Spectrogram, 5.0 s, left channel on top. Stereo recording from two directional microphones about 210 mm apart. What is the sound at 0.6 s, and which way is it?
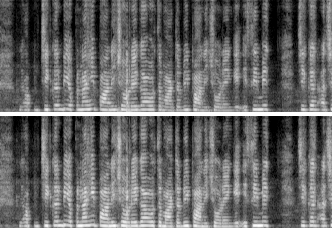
Speech, 30° right (ahead or behind).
